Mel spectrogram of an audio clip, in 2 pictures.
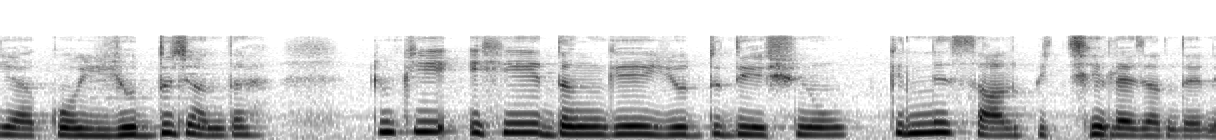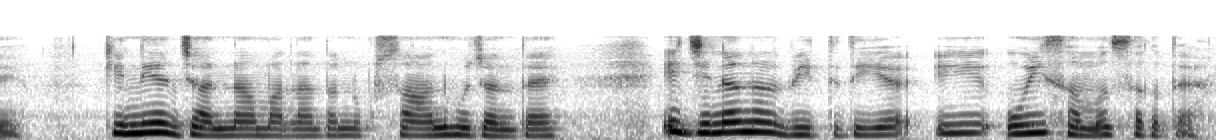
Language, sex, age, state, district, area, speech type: Punjabi, female, 30-45, Punjab, Mansa, urban, spontaneous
